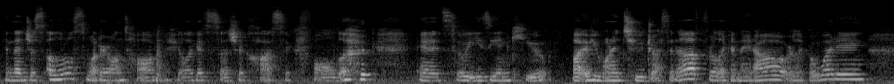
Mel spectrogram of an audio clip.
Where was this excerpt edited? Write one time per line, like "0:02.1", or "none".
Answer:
0:05.6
